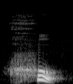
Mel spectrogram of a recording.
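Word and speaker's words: 户: The first element is this element over here, which is pronounced hu.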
